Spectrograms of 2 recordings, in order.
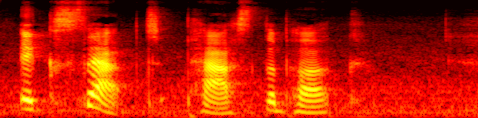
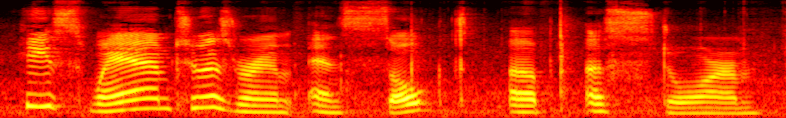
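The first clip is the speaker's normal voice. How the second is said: ordinary delivery, nothing marked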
